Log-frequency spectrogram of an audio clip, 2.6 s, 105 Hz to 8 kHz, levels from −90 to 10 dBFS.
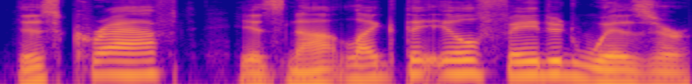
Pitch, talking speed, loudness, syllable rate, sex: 140 Hz, 210 wpm, -18 LUFS, 4.7 syllables/s, male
